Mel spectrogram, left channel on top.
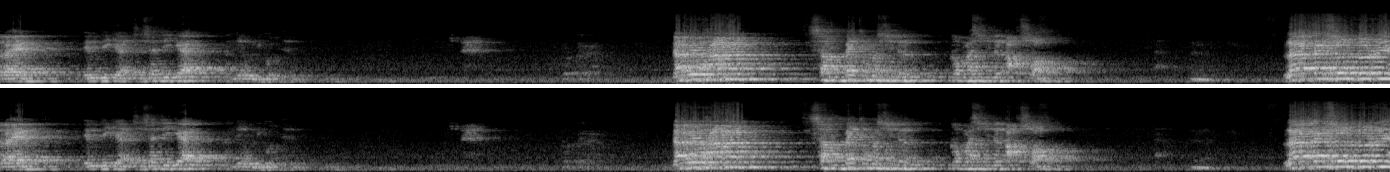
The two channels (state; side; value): normal; both; correlation 0.43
